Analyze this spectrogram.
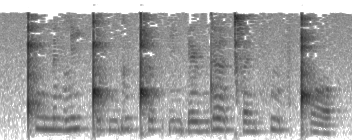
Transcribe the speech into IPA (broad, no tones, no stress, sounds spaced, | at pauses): ǃʰ u n ə n l i ǃ ə f ŋ ɡ ɯ ǃʰ ə f ʔ i n ʔ e ɭ n d ɜ ǀʰ ɜ n f ɯ f ǃʰ ɔ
